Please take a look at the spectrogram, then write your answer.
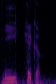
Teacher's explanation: the negative particle, ní, has the effect of turning the initial T in the verb into an H sound. This is called lenition, but here we represent the change on paper by inserting the H after the T.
